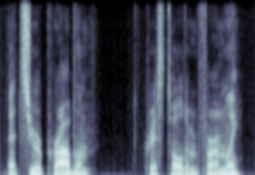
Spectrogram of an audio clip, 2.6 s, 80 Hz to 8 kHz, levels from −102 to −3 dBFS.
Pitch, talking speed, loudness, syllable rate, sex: 105 Hz, 165 wpm, -17 LUFS, 4.9 syllables/s, male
